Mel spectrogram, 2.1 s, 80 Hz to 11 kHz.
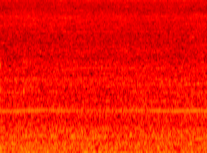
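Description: Power sunroof shade of a 2020 Ford F-150 King Ranch retracting, a faint steady motor whine that stops near the end, over steady background noise.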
